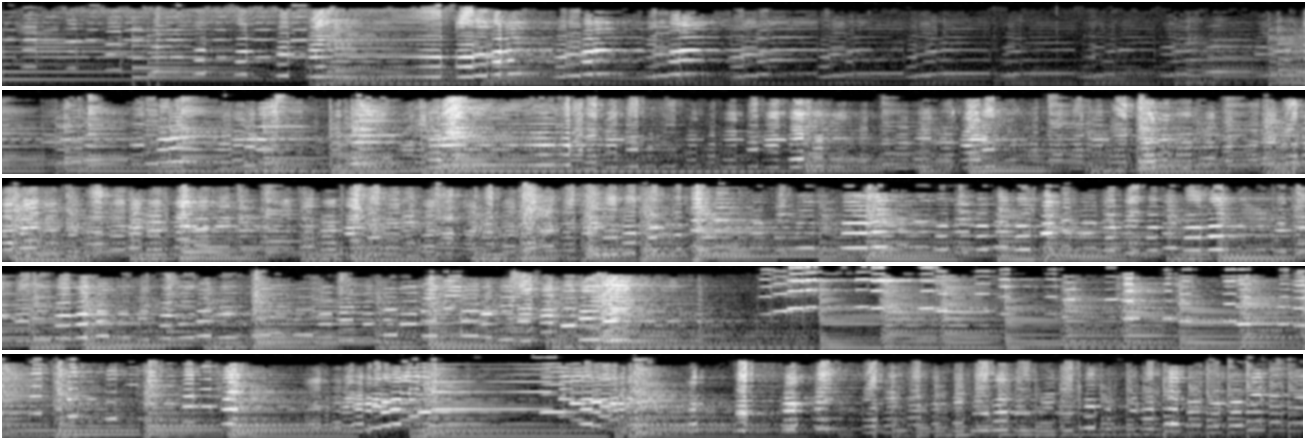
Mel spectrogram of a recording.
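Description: Duo of a Crucianelli chromatic button accordion and a nylon-string guitar playing a lively Paraguayan polka, the accordion carrying the melody over the guitar. The music is softer for a few seconds near the start, then fuller.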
